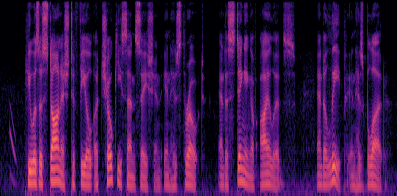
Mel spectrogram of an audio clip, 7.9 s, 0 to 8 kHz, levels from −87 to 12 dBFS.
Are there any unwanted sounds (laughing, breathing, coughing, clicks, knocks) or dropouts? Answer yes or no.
yes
